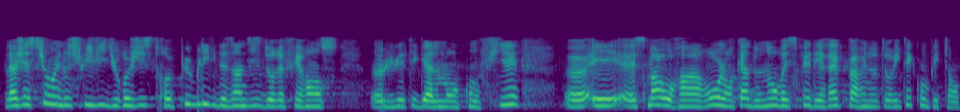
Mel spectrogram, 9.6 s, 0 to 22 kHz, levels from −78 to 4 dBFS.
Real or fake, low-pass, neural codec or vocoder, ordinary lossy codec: fake; 5.4 kHz; codec, 16 kHz, 4 kbps, X-Codec, HuBERT features, trained on balanced general audio; none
